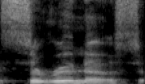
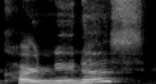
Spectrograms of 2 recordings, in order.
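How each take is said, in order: First: The name begins with a soft S sound. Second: The name begins with a hard K sound. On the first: The speaker calls it wrong. "I was pronouncing it Sarunos" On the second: The speaker calls it right. "it's Kar Karnunos"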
